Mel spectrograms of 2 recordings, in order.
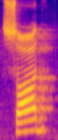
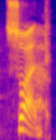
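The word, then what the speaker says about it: ص: সদ জিহ্বার আগা সামনের নিচের দুই দাঁতের আগার দিকে লাগা উচ্চারণ হবে সদ অথবা সোয়াদ, দুটোটাই বলতে পারেন।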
